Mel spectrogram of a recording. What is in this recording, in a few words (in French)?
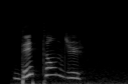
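"Detendu", French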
